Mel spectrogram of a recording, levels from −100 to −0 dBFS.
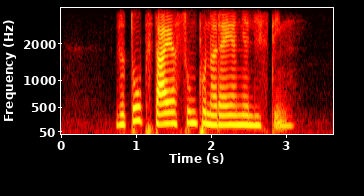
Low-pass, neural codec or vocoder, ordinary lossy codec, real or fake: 3.6 kHz; none; Opus, 16 kbps; real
